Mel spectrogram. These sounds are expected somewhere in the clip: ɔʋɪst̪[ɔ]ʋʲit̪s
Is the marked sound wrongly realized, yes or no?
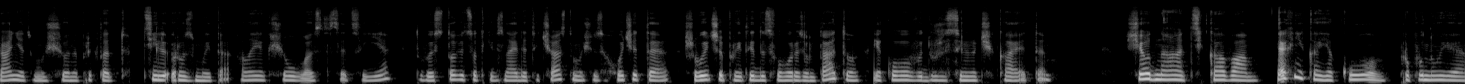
no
